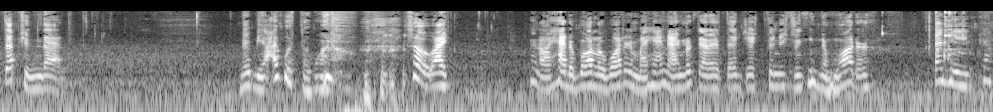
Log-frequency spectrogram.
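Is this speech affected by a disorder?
Yes: deafness; genetic hereditary nerve deafness, born hearing or hard of hearing, profoundly deaf by age five; deaf-sounding voice, mistaken for drunk slurring, sometimes taken as German accent, speech learned while hearing.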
